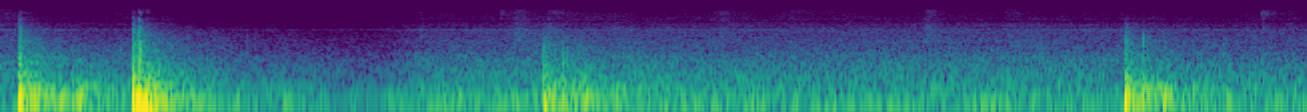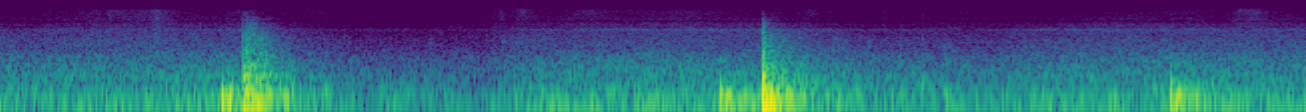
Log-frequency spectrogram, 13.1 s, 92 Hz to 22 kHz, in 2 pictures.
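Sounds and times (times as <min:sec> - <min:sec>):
firework shells bursting: 0:00.0 - 0:11.5.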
